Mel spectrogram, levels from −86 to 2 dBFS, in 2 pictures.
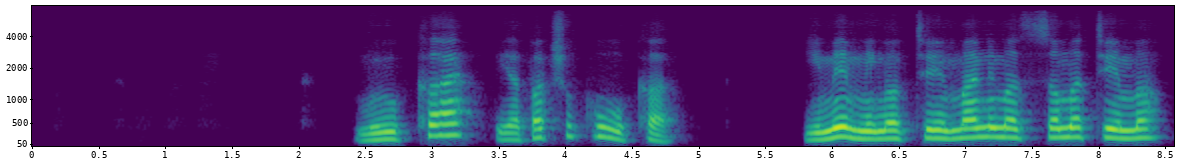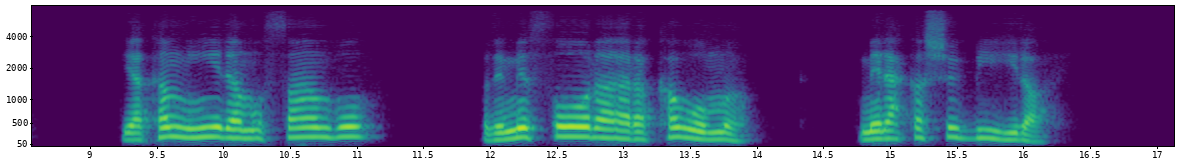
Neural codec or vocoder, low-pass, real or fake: codec, 16 kHz, 0.2 kbps, FocalCodec; 7.2 kHz; fake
